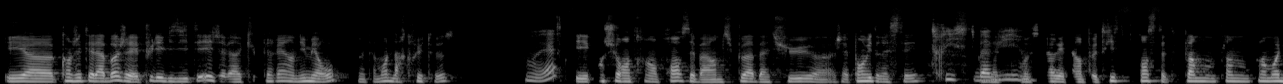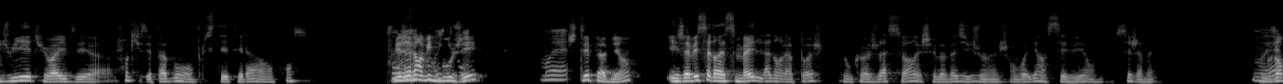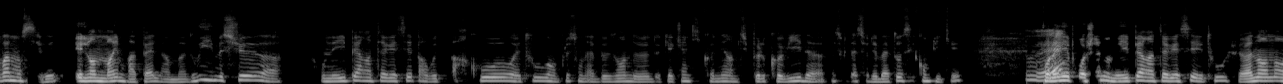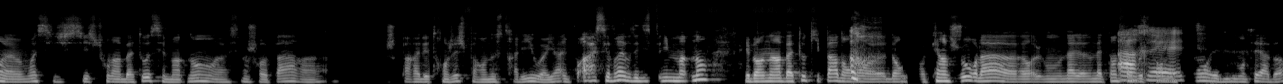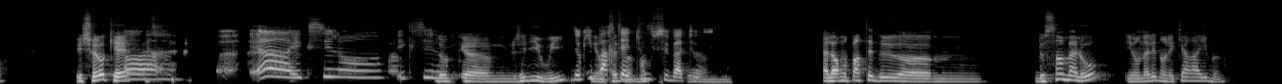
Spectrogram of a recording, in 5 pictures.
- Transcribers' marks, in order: unintelligible speech; stressed: "Ouais"; chuckle; other noise; stressed: "OK"; joyful: "Ah ! Excellent, excellent"; chuckle; unintelligible speech
- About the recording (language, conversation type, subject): French, podcast, Pouvez-vous décrire une occasion où le fait de manquer quelque chose vous a finalement été bénéfique ?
